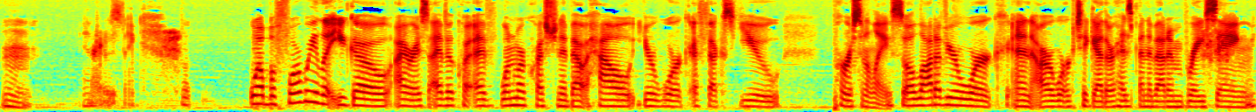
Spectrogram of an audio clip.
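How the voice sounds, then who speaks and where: Her voice is a normal speaking voice, fairly low in pitch for a woman. She speaks at a moderate pace with ordinary pitch variation. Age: 30s. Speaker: podcast co-host and food writer. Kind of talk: casual chat.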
